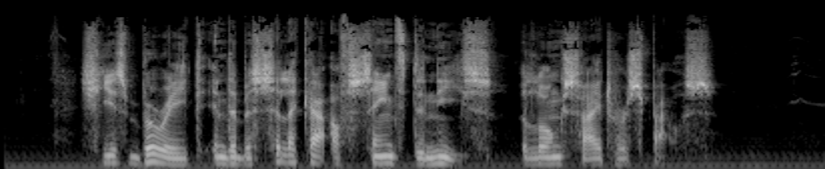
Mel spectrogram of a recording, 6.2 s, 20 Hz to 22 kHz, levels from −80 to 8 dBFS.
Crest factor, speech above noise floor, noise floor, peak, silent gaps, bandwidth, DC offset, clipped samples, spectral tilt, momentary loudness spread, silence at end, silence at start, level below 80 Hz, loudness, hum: 20 dB; 38 dB; -57 dBFS; 0 dBFS; none; 16 kHz; under 0.1%; under 0.1%; -1.5 dB/octave; 9 LU; 0.85 s; 0.6 s; -58 dBFS; -17 LUFS; 50 Hz at -50 dBFS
